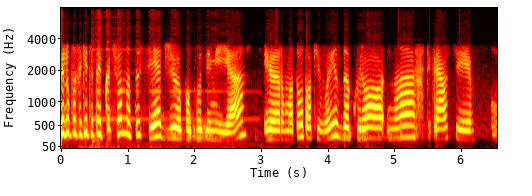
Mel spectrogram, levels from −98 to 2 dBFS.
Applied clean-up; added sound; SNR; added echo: neural separator model SepFormer DNS4.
